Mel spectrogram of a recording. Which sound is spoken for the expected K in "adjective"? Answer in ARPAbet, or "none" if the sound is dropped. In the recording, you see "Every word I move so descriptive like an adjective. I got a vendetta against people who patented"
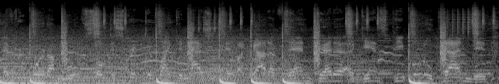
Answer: none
